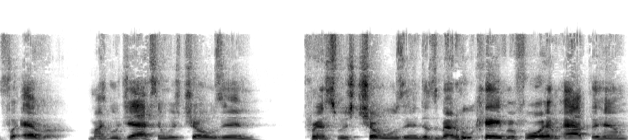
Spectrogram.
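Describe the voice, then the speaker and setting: A man with a New York accent speaks in a monotone, his intonation flat. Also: fairly high pitch for a man, moderate pace. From New York, the Bronx. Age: 60s. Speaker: dancer and actor. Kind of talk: casual chat.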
